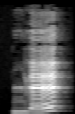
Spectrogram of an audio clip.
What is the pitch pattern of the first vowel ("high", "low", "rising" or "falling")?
rising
